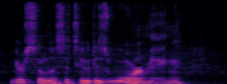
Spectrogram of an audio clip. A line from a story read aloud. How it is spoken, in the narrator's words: said sarcastically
